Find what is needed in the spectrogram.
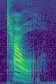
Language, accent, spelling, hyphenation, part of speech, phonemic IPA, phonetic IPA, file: English, US, towel, tow‧el, noun / verb, /ˈtaʊ̯əl/, [ˈtʰaʊ̯l̩], En-us-towel.ogg
- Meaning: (noun) A cloth used for wiping, especially one used for drying anything wet, such as a person after a bath; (verb) 1. To dry by using a towel 2. To hit with a towel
